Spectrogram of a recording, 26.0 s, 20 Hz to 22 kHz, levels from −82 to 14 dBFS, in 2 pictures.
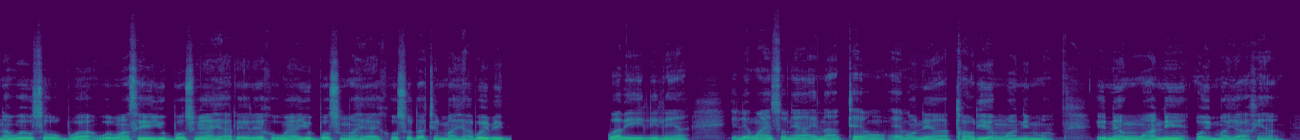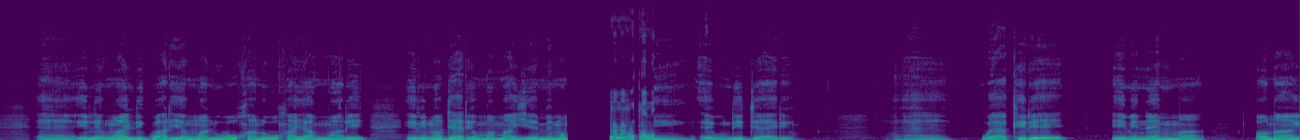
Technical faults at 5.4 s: playback stall

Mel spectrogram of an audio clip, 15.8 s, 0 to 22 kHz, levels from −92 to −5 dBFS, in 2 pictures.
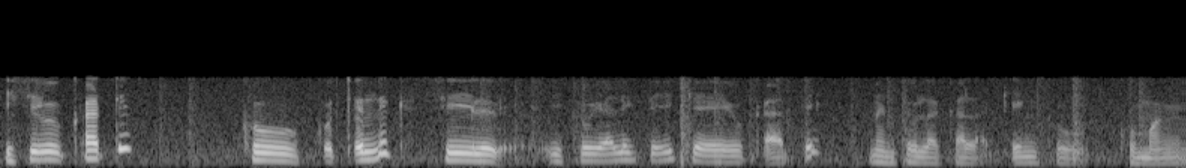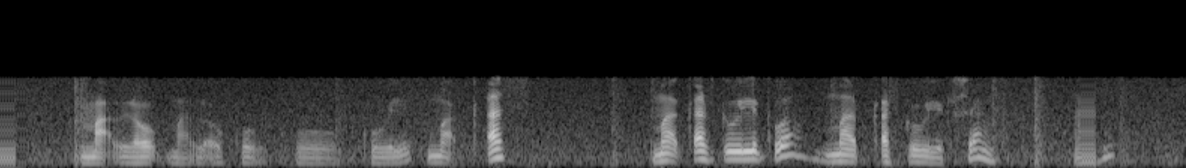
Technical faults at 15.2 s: packet loss with last packet repeated

